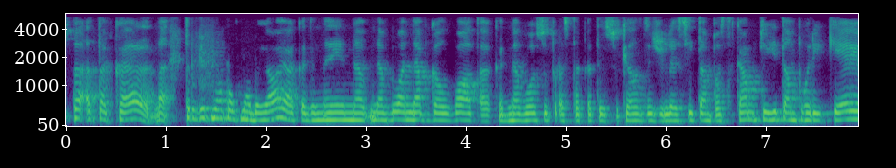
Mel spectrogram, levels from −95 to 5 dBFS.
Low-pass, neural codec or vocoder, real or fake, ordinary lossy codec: 5.4 kHz; codec, 16 kHz, 6 kbps, DAC; fake; MP3, 48 kbps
